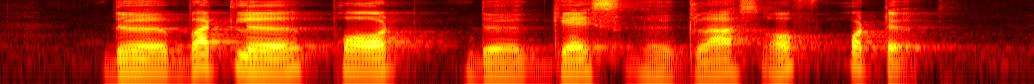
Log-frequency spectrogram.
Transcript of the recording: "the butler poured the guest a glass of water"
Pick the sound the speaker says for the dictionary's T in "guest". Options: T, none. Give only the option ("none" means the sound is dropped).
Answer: none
